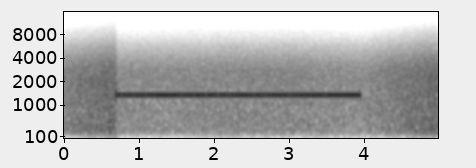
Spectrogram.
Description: PSK31 (31.25 baud), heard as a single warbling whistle, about 1380 Hz, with radio static.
